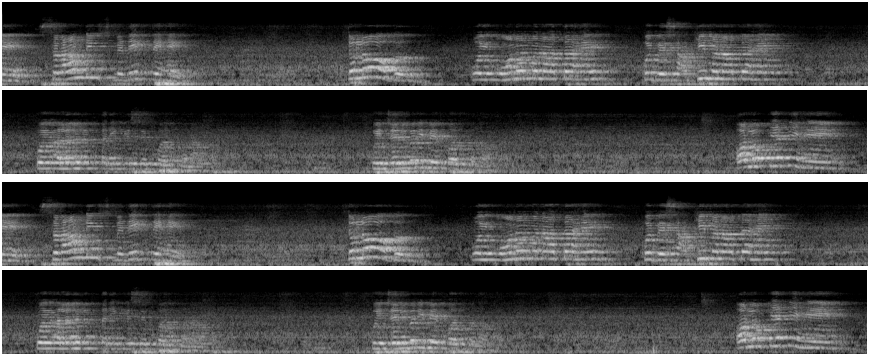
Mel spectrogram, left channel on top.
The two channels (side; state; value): both; normal; correlation 0.52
